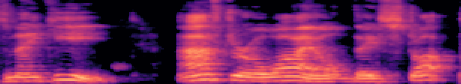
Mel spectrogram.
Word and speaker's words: Nike: us in north america we would have called it nike because it because it looks like like right or mike but it's nike after a while they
